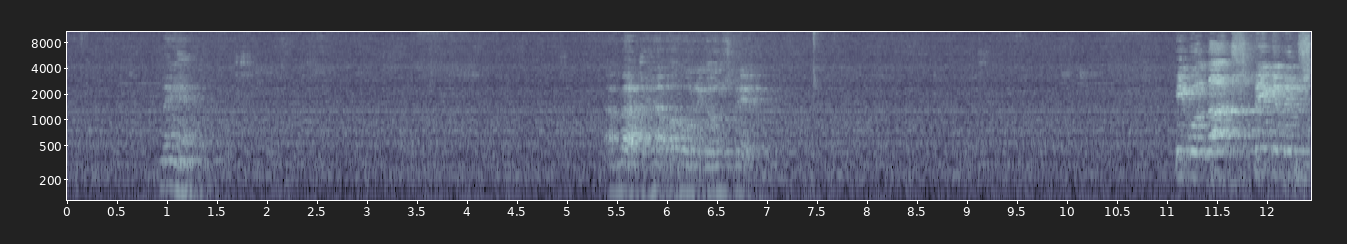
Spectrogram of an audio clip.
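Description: A man speaks calmly into a microphone in a large echoing hall, with long pauses.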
